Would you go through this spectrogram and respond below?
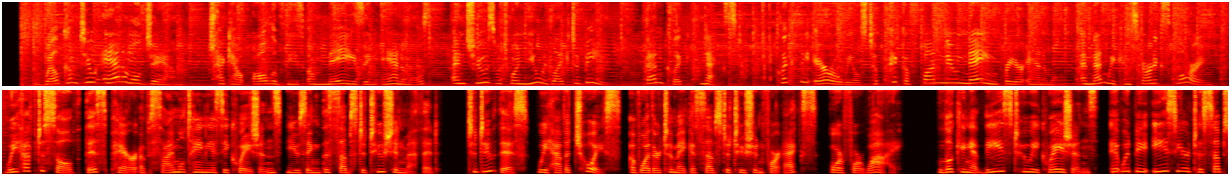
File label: Narration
